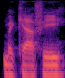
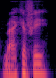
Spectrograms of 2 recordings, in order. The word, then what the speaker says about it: McAfee: I mean, he's a big deal in a lot of different spaces, but yeah, Robert Chaldini and John McCaffy, is that how you pronounce his name? McAfee.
